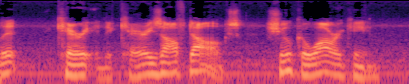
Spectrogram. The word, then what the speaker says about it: Shunka Warakin: And they called it carries off dogs, Shunka Warakin. Shunka Warakin. Well, there's how it's spelled right there.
